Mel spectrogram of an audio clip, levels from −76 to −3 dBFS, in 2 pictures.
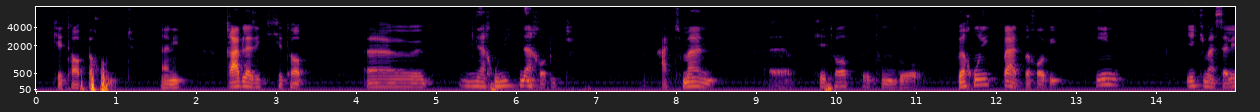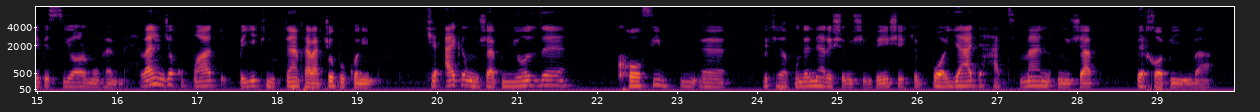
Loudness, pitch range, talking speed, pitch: -35 LUFS, 100-125 Hz, 100 wpm, 115 Hz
